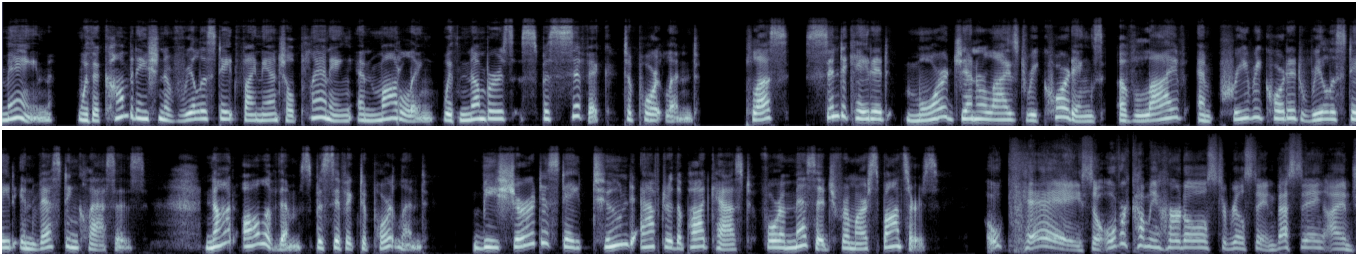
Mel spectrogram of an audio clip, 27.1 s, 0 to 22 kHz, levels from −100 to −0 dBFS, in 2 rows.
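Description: From 6.27 s to the end, the speech takes on a rough, metallic edge that is strongest on sibilants and bright consonants and drops away in the pauses. This is periodic clock jitter: interference is wobbling the converter's sampling clock at around 100 Hz, so every component of the speech gains sidebands roughly 100 Hz above and below it, with higher frequencies smeared more, giving the buzzy, grainy coating.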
